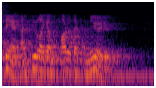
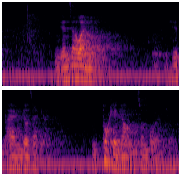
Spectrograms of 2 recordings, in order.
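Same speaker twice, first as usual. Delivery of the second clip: dad's solemn words; 8 semitones lower, 9 dB quieter than usual. Retold or imitated. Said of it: "I go".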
